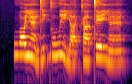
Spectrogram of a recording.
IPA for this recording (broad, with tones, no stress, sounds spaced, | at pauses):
w ɔ˦ j ɛ̃˦˨ d i˨˦ ɡ u˦ w i˦˨ j a˨ k a˧ t e˦ j ɛ̃˧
